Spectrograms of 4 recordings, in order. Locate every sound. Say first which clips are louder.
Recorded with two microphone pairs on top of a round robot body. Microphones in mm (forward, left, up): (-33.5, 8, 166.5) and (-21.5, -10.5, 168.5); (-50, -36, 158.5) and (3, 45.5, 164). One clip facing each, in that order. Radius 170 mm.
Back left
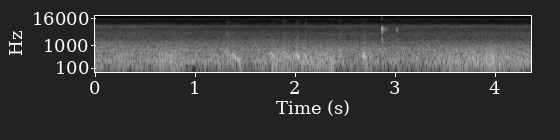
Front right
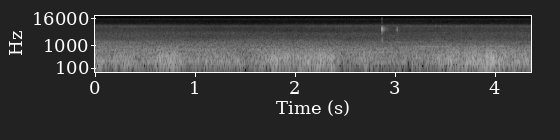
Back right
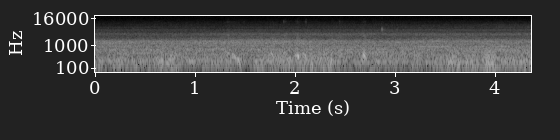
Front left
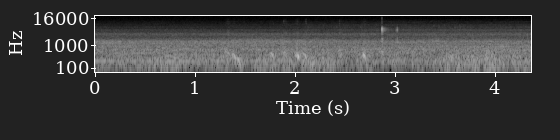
1.3 s a whoosh: back left 4 dB, front left 4 dB; 130° left
2.9 s a dropped coin: back left 2 dB, even; 45° left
